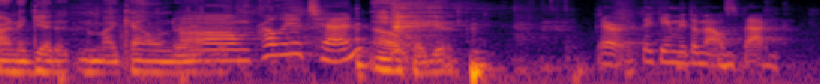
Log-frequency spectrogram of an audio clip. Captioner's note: laughing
